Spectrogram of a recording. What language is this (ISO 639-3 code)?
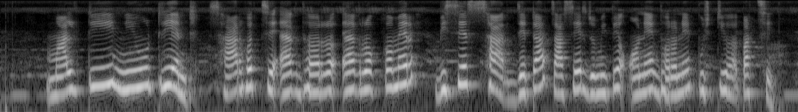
ben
